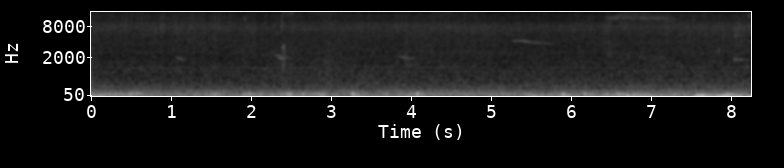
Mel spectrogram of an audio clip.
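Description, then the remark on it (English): An air conditioner runs steadily in San Diego, about 10 miles from the coastline, a constant low hum under a broad whooshing rush, with a few faint bird chirps. No one speaks. “With an occasional air conditioning.”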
